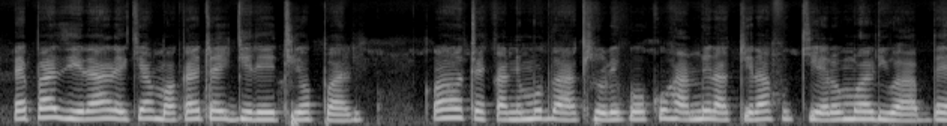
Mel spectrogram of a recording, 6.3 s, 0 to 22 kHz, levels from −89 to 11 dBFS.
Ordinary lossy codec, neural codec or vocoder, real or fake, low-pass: none; codec, 44.1 kHz, 7.8 kbps, Pupu-Codec; fake; none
